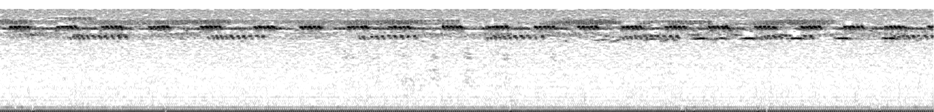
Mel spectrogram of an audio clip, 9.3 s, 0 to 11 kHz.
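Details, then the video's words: Crickets calling in the wilderness of eastern Botswana at 2:30 AM on 21 May 2016: high, shrill chirps repeating several times a second, with softer buzzy trills from a second caller slightly lower, over a steady low rumbling hum. "1 Hour cricket sound"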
